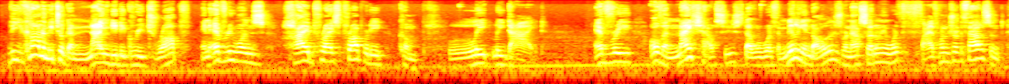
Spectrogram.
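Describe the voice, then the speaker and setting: A man performing a monologue as an animated, exasperated Irish comedian, telling a story with emphatic, theatrical delivery. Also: mid-range voice, slight background noise, voice pushed up, lightly acted.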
